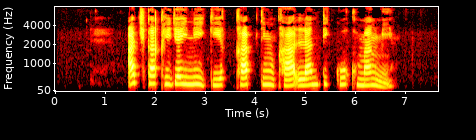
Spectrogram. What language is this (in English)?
Jauja Wanca Quechua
